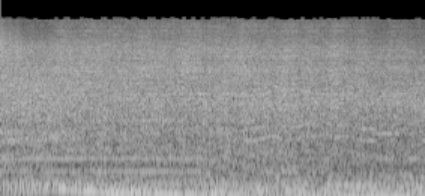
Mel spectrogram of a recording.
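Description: Rock band playing live: sustained distorted guitar chords over a low note that slides down about a second in and is then held as a deep drone.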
